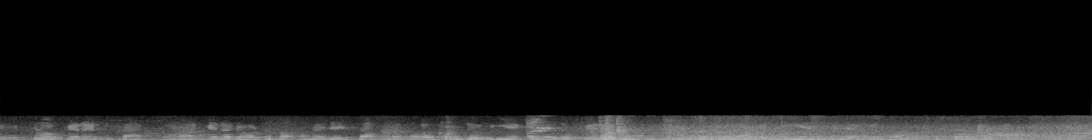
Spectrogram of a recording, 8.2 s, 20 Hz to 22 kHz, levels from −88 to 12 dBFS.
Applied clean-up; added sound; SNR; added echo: none; Sliding door; -3 dB; reverberation time 0.5 s.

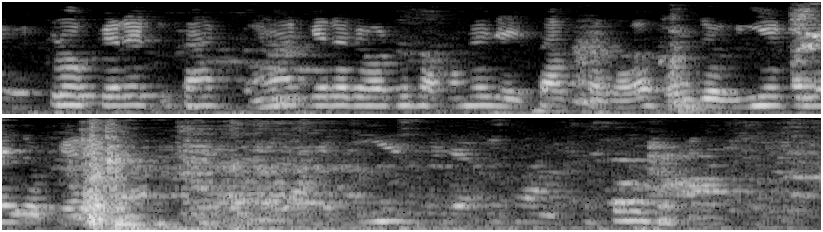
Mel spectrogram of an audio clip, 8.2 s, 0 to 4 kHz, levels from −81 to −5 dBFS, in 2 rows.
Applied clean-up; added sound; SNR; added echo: classical method WPE with log-MMSE.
